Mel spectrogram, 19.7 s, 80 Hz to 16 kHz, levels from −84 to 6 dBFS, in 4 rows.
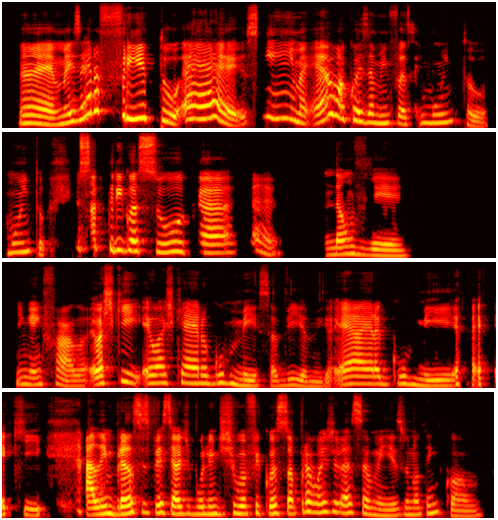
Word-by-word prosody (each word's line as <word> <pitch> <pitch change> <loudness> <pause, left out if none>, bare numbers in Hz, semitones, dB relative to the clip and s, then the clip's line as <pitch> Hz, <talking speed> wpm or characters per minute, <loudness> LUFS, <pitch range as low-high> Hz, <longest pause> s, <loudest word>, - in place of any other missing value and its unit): É, 220 -4 +4
mas 245 +9 +1
era 295 -4 +3
frito. 360 - +4
É! 365 +7 +4
Sim, 370 -5 -3
ma - - 0
é - - +2
uma 415 -7 +4
coisa 280 -6 +1
da 250 - 0
minha 230 0 -2
infância 210 -1 -7
muito, 235 - -7
muito. 265 +4 -6 0.3
É 360 - -8
só 355 +3 0
trigo, 320 -6 0
açúcar 265 -3 +1 0.2
é. 215 -9 -8 0.5
Não 195 +3 -2
vê. 165 -5 -4 1.0
Ninguém 200 -1 -4
fala. 150 -6 -4
Eu - - +1
acho 220 +1 +4
que 265 -7 -1
eu 230 - 0
acho 235 0 -2
que 245 - -9
é - - +2
a - - +4
era 225 0 +2
gourmet, 210 -9 -5
sabia, 155 +2 -8
amiga. 135 -2 -11
É 200 - 0
a 215 0 +3
era 210 0 +1
gourmet, 170 -7 -6 0.2
é 200 0 -2
que 175 -1 -6 0.4
a 185 - +9
lembrança 215 +5 +6
especial 240 -3 +4
de 210 0 -7
bolinho 205 +1 -2
de 200 - -6
chuva 215 0 0
ficou 215 -1 -2
só 210 -2 0
pra 265 +6 0
uma 250 +2 -1
geração 235 -5 -2
mesmo, 170 +1 -7
não 185 0 -6
tem 225 +4 -5
como. 155 - -9
225 Hz, 175 wpm, -23 LUFS, 195-265 Hz, 1.0 s, a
